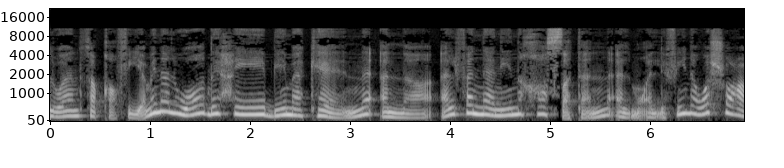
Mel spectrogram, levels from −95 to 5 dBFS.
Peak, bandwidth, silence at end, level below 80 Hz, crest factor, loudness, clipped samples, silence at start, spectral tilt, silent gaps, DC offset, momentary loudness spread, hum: -12 dBFS; 11 kHz; 0 s; -66 dBFS; 12 dB; -25 LUFS; under 0.1%; 0 s; -5.5 dB/octave; none; under 0.1%; 8 LU; none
